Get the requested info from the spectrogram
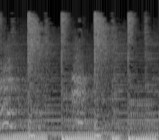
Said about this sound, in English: This dog will jump all over you. He is a cruel mutt. He will bark at you. He will run you down to the ground.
